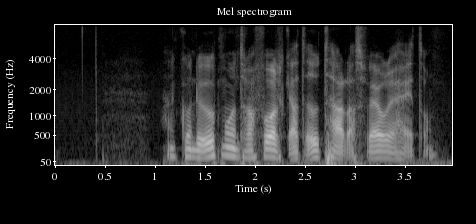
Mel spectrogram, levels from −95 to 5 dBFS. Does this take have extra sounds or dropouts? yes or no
no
